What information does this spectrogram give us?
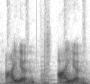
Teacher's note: В британском звук R не произносится, поэтому получается iron.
